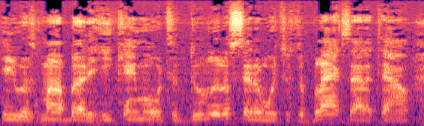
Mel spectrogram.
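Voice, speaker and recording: A man with a fairly low voice speaks fairly quickly amid noticeable background noise. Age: 60s. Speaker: former bodybuilder. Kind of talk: casual interview.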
